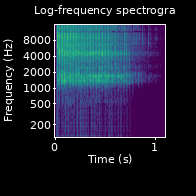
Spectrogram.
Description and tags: Vibraslap Very Short
A 'Latin Percussion' vibraslap recorded with an Audio Technica AT2035 via MOTU Ultralight MK III using Apple Sound Tracks Pro. This is a very short decay.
